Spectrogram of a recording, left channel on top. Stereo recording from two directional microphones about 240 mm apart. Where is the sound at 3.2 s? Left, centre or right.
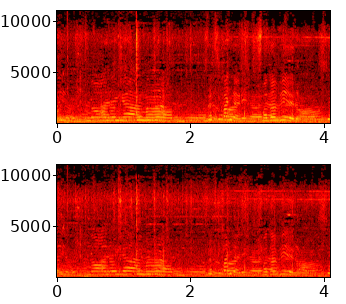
Left.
